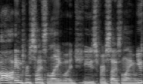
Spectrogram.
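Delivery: ordinary delivery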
